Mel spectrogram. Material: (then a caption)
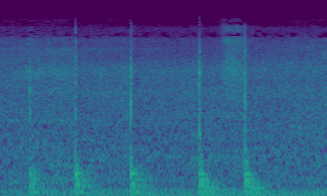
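Rubber. A tire thumper strikes a rubber truck tire several times in a row, each hit a dull, low thud that dies away quickly. The hard, solid sound means the tire is properly inflated.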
